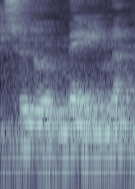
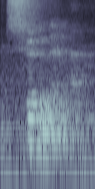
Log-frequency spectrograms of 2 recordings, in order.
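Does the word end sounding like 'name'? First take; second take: Yes; No. First: The ending sounds like the word 'name'. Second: The ending does not sound like 'name'. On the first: The speaker calls it wrong. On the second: The speaker calls it right.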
